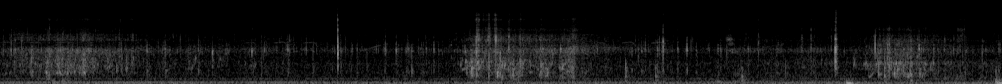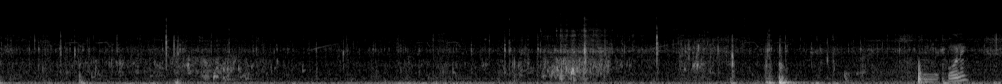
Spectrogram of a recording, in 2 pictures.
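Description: Sounds of a largemouth bass being fought and landed from a boat: a steady low rumble with a few sharp knocks and several short, louder splashy bursts of noise.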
